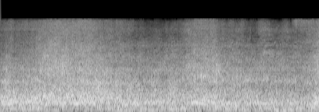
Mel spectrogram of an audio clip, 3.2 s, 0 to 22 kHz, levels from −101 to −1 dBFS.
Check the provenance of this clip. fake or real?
fake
